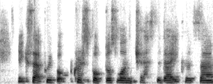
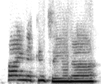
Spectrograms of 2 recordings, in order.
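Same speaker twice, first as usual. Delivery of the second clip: louder, slow welcoming call; cheery greeting; 5 semitones higher, 8 dB louder, slower than usual. Real, not acted. Welcoming viewers into her live chat, a loud, slow hello. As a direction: call out hello to arriving friends.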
